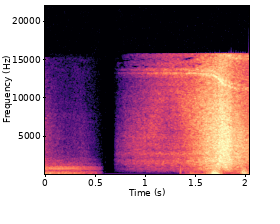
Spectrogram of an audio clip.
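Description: Title-card sound effect: after a cut to silence, a whoosh swells for under a second and lands on a deep hit near the end, starting to break into a glassy shimmer.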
